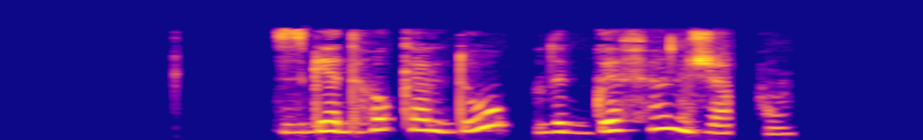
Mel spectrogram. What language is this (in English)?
Kabyle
